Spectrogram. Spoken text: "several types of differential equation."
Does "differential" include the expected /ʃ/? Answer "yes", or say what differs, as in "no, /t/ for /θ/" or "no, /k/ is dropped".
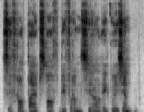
no, /s/ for /ʃ/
